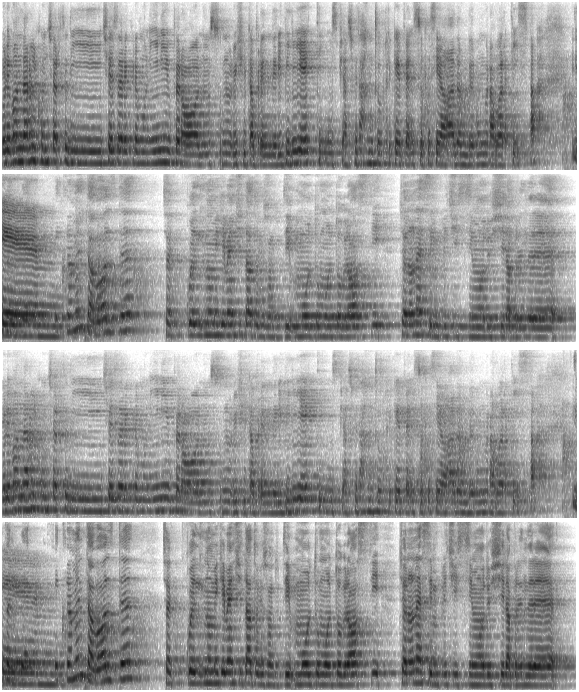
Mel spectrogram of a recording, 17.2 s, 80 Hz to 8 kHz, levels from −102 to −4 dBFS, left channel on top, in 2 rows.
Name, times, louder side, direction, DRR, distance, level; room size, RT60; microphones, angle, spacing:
voice 1, 0.0-9.5, left 4 dB, 70° left, 7 dB, 1.0 m, -25 dB
Walk footsteps, 5.7-5.9 6.3-6.5 6.8-7.0 7.4-7.6 7.9-8.1 8.4-8.6 8.9-9.2 9.5-9.7 10.0-10.3 10.6-10.8 11.1-11.3 11.6-11.9, right 1 dB, 35° right, 4.9 m, -45 dB
voice 2, 8.7-9.0 9.6-10.6 11.0-14.3 14.6-17.0, right 4 dB, 90° right, 10 dB, 0.9 m, -23 dB
16.0 x 6.8 x 6.1 m, 1.1 s
head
